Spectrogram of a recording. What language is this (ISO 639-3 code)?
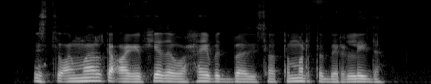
som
